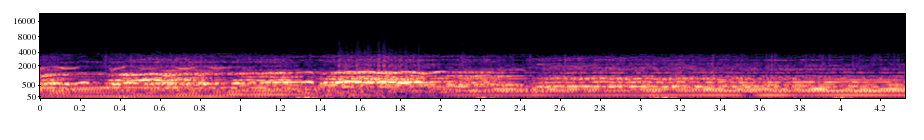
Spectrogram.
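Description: Soprano voice singing with a wide vibrato over musical accompaniment, moving into held notes about a second in. The sound is an old, narrow-band recording of a 1943 radio broadcast.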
